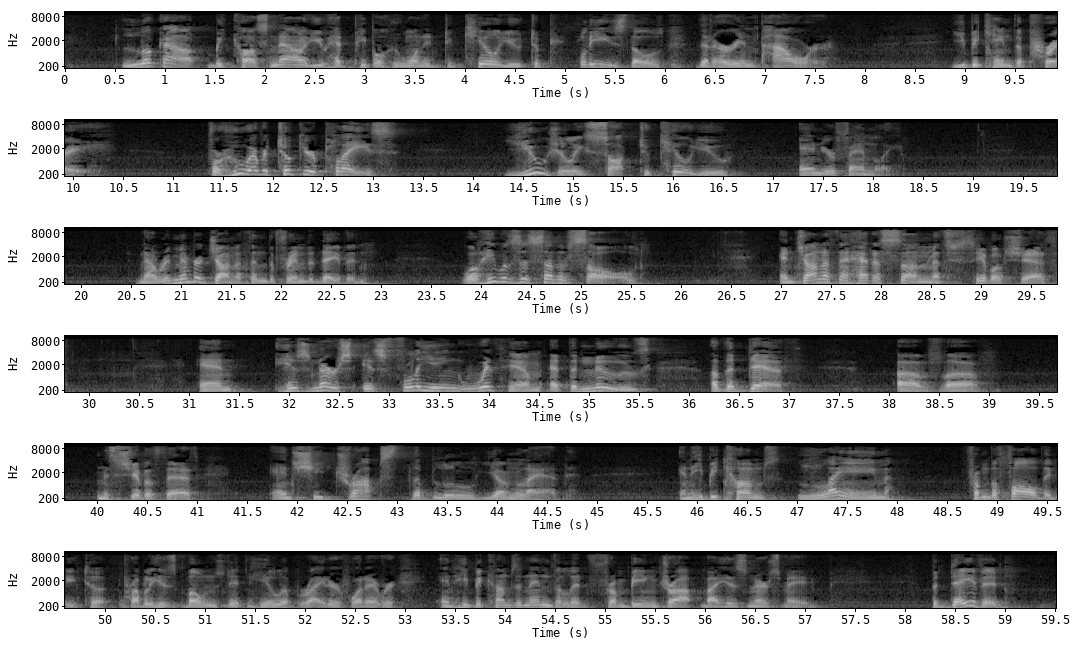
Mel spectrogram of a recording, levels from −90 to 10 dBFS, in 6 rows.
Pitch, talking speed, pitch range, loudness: 120 Hz, 115 wpm, 110-140 Hz, -26 LUFS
